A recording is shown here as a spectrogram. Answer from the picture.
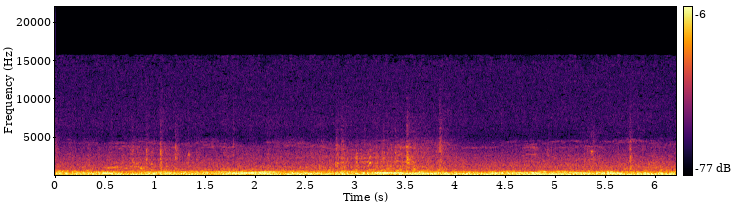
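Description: Muscovy ducks giving soft, low calls that run on steadily without a break.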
